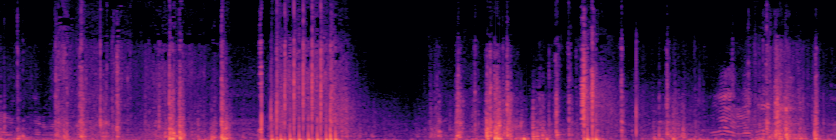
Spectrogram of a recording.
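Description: Small-arms gunfire in a trench firefight: scattered single rifle shots and, about three seconds in, a rapid burst of automatic fire lasting under a second.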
